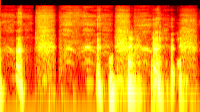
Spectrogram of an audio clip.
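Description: Brief laughter with a few broken-off words, in a small room.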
